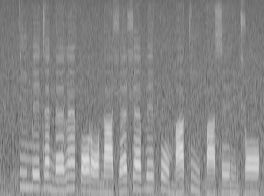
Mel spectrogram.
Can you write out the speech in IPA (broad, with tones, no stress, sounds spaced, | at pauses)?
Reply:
t ĩ˦ m e˦ d ɛ˦ n ɛ˧ l ɛ̃˦ f ɔ˧ ɾ ɔ˨ n a˨ ʃ ɛ˨˦ ʃ ɛ˦ b e˦ f o˦˨ m a˨˦ t ĩ˦˨ f a˨ s e˧ ɾ ĩ˧ d͡ʒ ɔ˦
